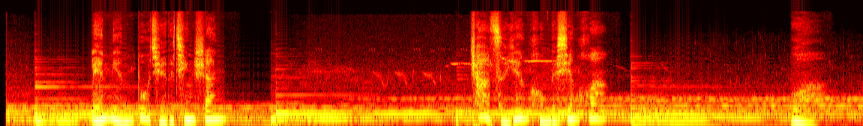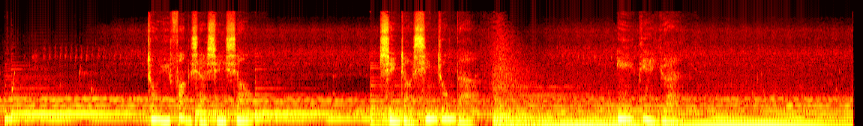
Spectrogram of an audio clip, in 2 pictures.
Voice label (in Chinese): 女 品质广告 景区 唯美; 旅游风光景区配音; 印盒景区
